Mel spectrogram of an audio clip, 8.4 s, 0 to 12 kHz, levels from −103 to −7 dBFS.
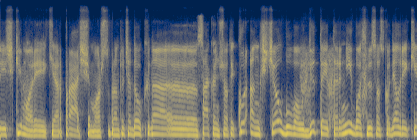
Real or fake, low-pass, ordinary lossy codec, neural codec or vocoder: real; 7.2 kHz; Opus, 16 kbps; none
